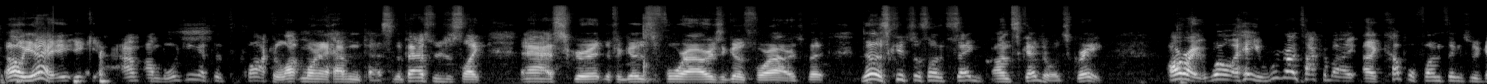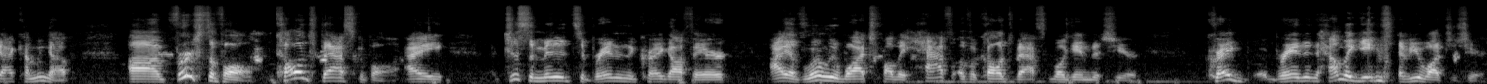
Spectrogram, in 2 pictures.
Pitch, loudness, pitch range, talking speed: 145 Hz, -18 LUFS, 125-185 Hz, 210 wpm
